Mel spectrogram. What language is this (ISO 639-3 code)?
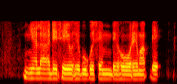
fui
